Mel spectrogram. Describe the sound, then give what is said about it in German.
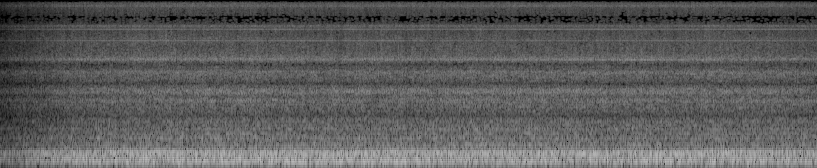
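Aircraft jet turbine starting up, building within the first moment into a loud, steady roar with a high, sustained whine layered on top, holding constant to the end. “also ich habe mitgenommen den Turbinensound, wenn wir eine Turbine starten, weil dann weiß der Kunde, der dann bereits im Flugzeug sitzt oder gerade zum Flugzeug hingeht, jetzt geht's gleich los.”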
